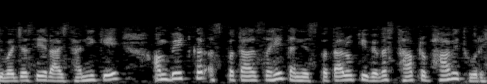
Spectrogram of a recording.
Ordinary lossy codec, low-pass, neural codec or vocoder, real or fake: none; none; none; real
